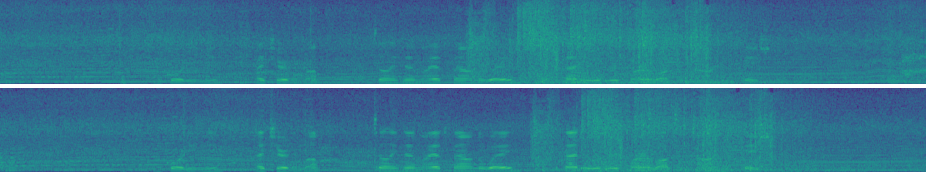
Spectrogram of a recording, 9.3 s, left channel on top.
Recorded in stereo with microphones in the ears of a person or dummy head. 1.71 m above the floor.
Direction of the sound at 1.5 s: 20° right (ahead or behind).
